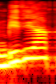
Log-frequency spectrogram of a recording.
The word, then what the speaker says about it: Nvidia: Y los chips, sabéis que pues los que están permitiendo la inteligencia artificial, fundamentalmente la marca más conocida es Nvidia, o Nvidia, como pronunciándoos así mejor, pero la realidad es que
